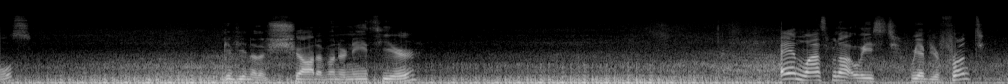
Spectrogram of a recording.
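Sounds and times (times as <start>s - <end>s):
bus engine idling: 0.0s - 10.0s.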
